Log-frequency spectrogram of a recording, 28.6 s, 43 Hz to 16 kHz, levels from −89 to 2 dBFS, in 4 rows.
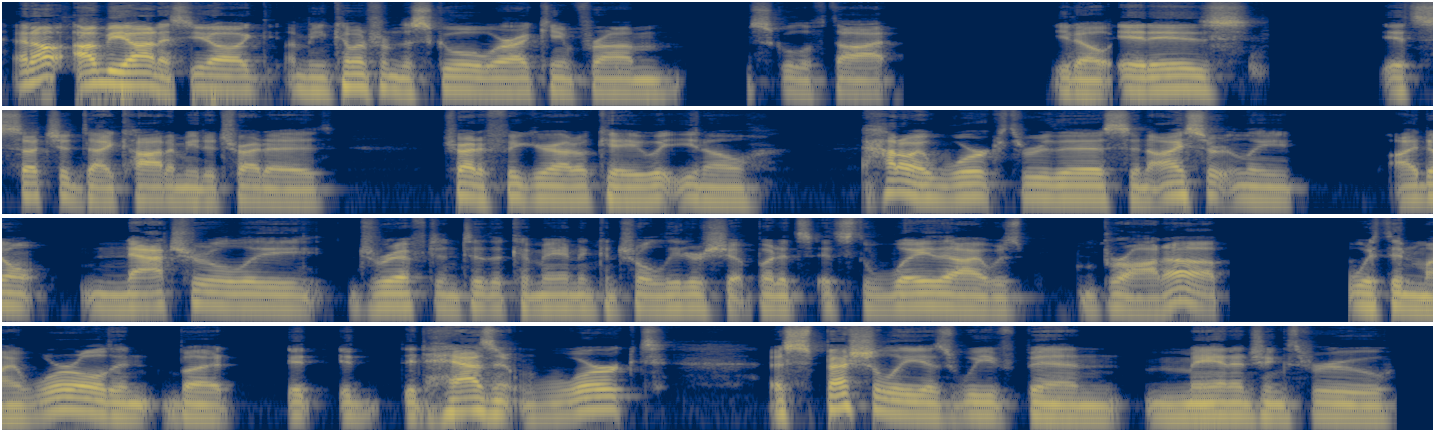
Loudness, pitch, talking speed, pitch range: -24 LUFS, 105 Hz, 175 wpm, 95-115 Hz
